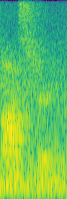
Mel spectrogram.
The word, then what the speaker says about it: Ostar: know how to pronounce my first name is ostar like an ostrich so um I received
